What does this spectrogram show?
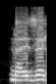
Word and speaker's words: miser: Question number 4, what did Nevers ask the miser, जैसे तो इसमें माइजर बोलते हैं, कहीं मेजर बोलते हैं, तो सब I think माइजर is correct pronunciation, तो हम माइजर ही बोलेंगे।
